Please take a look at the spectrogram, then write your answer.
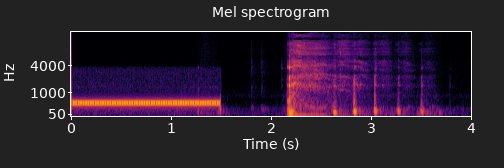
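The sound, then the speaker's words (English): A steady, loud telephone dial tone from a phone call placed over Bluetooth through a Rodecaster Pro holds for about a second and a half and cuts off abruptly, followed by silence and then a burst of bright clattering, rustling noise. “So we're going to place a call to”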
